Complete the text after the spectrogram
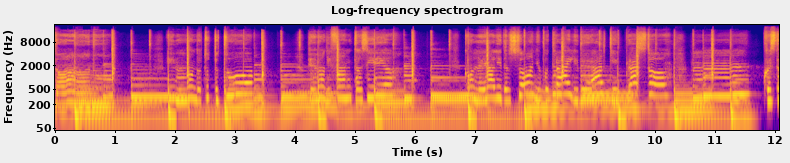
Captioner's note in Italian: mmm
